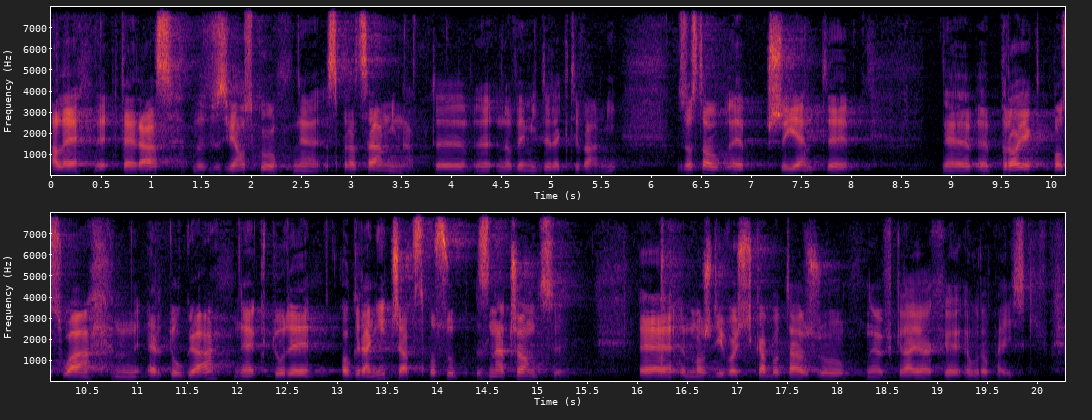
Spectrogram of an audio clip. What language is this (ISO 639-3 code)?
pol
